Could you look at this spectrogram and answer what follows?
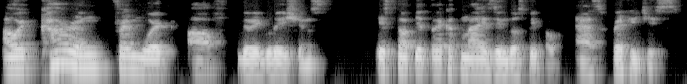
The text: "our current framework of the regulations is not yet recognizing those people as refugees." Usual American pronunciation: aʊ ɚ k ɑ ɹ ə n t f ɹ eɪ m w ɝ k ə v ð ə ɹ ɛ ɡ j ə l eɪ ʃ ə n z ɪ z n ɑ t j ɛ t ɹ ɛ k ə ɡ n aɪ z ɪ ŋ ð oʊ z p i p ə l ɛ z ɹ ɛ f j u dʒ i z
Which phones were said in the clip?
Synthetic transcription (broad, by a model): aʊ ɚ k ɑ ɹ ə n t f ɹ eɪ m w ɝ k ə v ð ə ɹ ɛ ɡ j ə l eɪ ʃ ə n s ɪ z n ɑ t j ɛ t ɹ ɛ k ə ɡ n aɪ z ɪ ŋ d oʊ s p i p ə l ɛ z ɹ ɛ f j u dʒ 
